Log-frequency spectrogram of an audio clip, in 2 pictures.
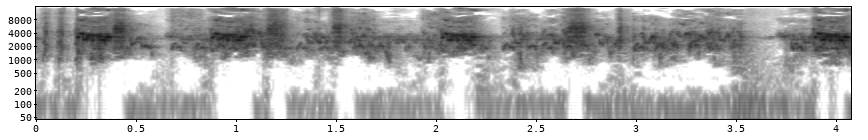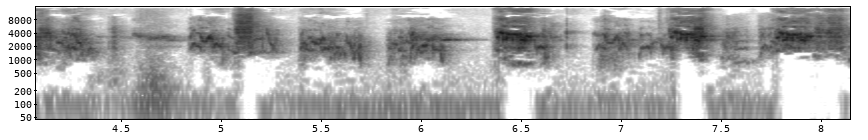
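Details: Budgerigar singing in an irregular run of loud rasping squawks separated by quieter chirps and twitters, a brief dip in sound midway before the chatter resumes.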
